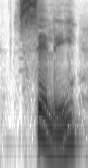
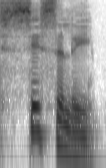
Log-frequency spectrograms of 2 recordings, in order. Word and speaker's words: Scilly: It may be pronounced the same as silly with a silent C, but giggle at your own peril. Nor is it Sicily, which has considerably more takeaway pizza outlets, mafia, and donkeys.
